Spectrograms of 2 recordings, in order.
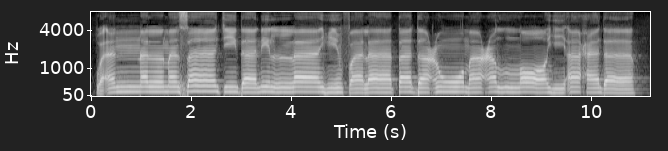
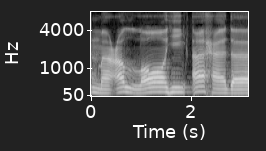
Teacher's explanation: dalnya dibaca panjang, bukan ahadan tapi ahada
